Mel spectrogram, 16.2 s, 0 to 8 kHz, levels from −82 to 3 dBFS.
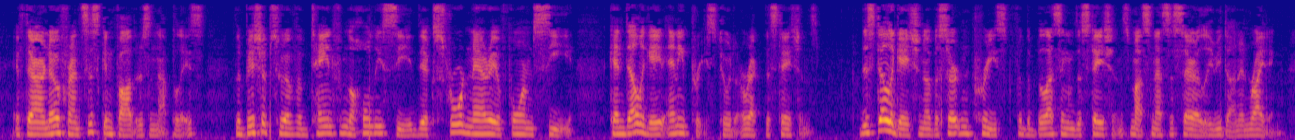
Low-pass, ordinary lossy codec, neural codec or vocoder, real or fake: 7.2 kHz; MP3, 32 kbps; none; real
